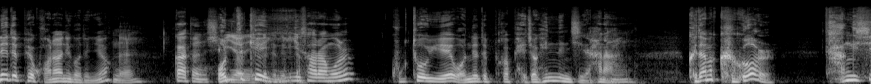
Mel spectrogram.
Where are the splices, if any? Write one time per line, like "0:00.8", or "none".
0:01.9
